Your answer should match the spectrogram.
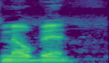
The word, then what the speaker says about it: Melbourne: But it's pronounced Melbourne. – But it's pronounced Melbourne. They call it Melbourne over there. The locals.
